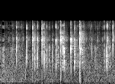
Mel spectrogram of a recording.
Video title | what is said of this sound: My boosterbuild | shake it good until you hear the ball rattled inside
